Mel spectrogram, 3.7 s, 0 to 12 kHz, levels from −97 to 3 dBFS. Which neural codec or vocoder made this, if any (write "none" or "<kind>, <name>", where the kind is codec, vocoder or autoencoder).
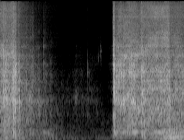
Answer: codec, SNAC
